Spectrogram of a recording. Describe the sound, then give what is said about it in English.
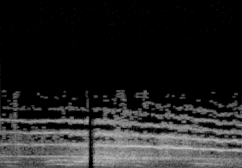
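Eerie, wavering howls of a distant war cry of the yellow men resound through the night for a few seconds, layered voices holding high drawn-out tones with only a momentary break partway through. “From a distance, the weird cry of the yellow men resounds eerily through the night.”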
